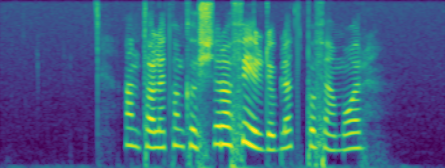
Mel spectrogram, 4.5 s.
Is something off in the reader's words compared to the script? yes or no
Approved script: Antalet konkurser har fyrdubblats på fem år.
no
